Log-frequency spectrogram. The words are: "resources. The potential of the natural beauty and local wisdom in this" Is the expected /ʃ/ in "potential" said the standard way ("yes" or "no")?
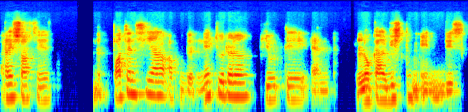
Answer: no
